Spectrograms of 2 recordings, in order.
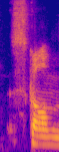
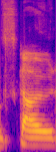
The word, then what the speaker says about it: scone: difference that you know scon scone i mean they're i mean they're both listed in the uh they're both listed in the dictionary in the dictionaries of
